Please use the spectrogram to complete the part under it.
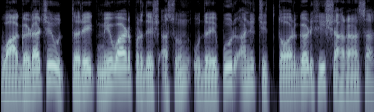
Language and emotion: Goan Konkani, neutral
